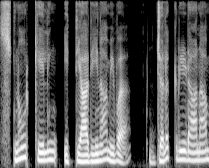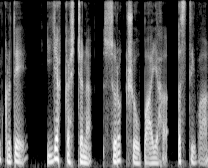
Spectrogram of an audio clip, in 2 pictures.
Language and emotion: Sanskrit, fearful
